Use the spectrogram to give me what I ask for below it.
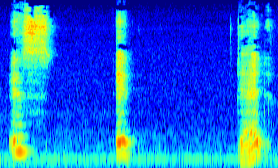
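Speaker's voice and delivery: soft question broken by long pauses; hushed, hesitant word by word; timid, halting. A narrator's reading. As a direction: ask it haltingly, in shock. Shaken Hermione speaks first after fight.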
